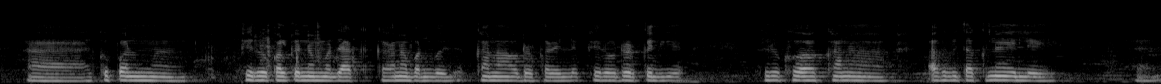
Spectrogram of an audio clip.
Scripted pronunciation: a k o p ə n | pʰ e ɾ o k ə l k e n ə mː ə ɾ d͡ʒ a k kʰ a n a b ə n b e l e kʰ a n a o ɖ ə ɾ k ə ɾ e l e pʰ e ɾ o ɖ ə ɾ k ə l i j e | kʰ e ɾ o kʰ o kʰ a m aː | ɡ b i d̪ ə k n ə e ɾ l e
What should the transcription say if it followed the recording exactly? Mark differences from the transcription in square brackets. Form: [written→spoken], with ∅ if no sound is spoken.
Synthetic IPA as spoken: a k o p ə n | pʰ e ɾ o k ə l k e n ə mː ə ɾ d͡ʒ a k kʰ a n a b ə n b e l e kʰ a n a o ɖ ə ɾ k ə ɾ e l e pʰ e ɾ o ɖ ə ɾ k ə l i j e | [kʰ→pʰ] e ɾ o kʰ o kʰ a [m→n] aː | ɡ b i [d̪→t̪] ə k n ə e [ɾ→∅] l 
